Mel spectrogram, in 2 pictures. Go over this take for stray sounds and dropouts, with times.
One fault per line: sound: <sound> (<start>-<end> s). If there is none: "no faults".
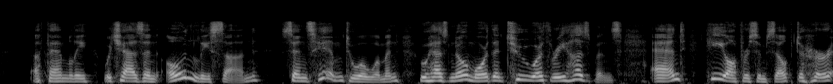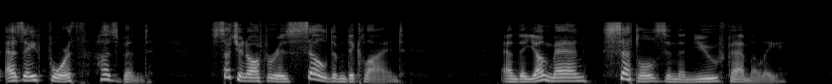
no faults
